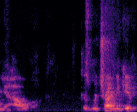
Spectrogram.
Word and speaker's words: Yahweh: Some English Bibles may have certain times where it says Jehovah, but we know that Lashon Kodash doesn't have J's in it, so we won't really refer to him as that particular pronunciation. We'll just call him Yahweh because we're trying to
